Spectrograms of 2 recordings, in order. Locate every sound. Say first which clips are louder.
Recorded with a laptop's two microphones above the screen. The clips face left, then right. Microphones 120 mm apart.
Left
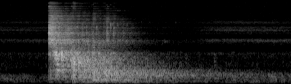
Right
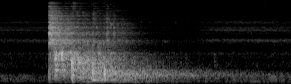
0.5 s breaking glass: right 1 dB; 50° right (ahead or behind), 9 m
